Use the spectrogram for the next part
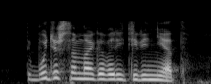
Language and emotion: Russian, angry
